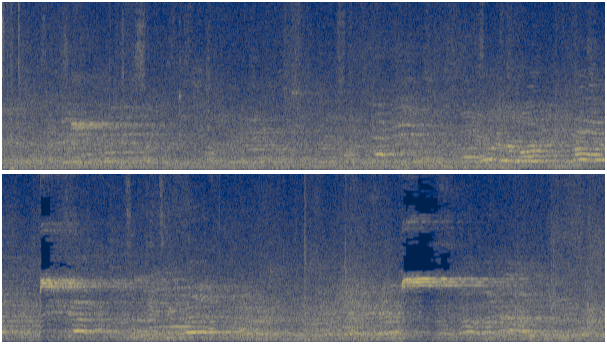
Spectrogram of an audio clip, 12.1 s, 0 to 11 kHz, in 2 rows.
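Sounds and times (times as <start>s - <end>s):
coaches and spectators shouting: 0.0s - 1.9s, 2.5s - 12.0s.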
